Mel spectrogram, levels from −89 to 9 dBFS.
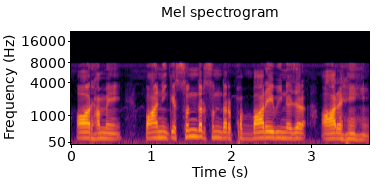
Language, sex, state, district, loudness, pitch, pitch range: Hindi, male, Chhattisgarh, Balrampur, -18 LUFS, 160 Hz, 150-170 Hz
